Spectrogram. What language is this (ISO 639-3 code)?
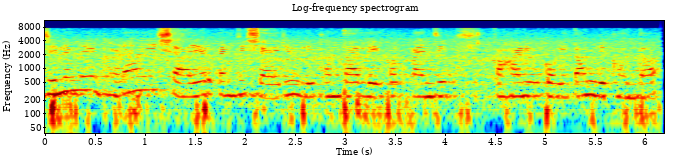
snd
